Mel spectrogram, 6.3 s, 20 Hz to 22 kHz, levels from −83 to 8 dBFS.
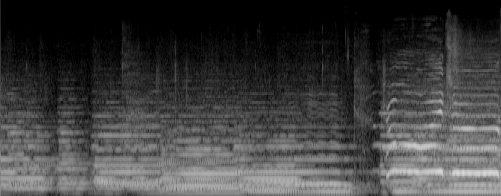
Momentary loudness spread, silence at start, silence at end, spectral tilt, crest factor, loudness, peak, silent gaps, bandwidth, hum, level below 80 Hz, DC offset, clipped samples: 17 LU; 0 s; 0 s; -7 dB/octave; 16 dB; -18 LUFS; 0 dBFS; none; 10.5 kHz; none; -56 dBFS; under 0.1%; under 0.1%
